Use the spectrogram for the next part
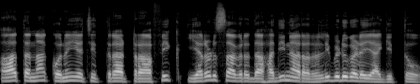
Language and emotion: Kannada, neutral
